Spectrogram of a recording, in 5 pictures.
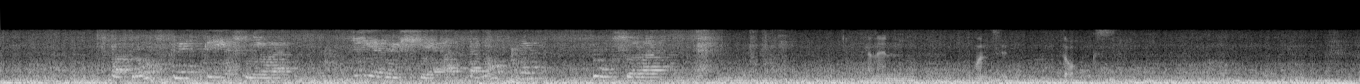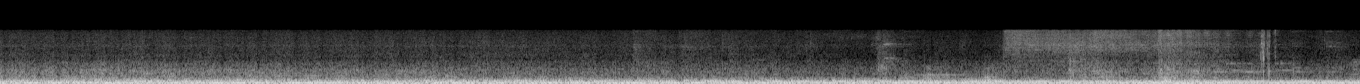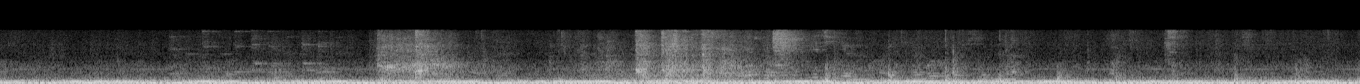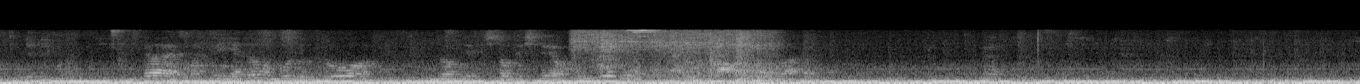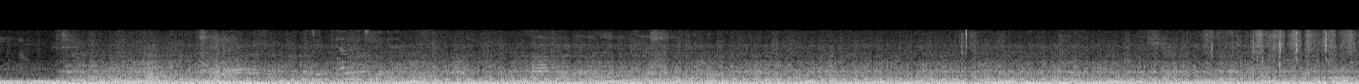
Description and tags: drone and metro announcement
Some drone of the metro and an announcement in Russian.
Recorded in Moscow on a crappy digital camera.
